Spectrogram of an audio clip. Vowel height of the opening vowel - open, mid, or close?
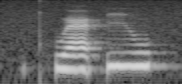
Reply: open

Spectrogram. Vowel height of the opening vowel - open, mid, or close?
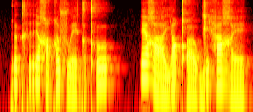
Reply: close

